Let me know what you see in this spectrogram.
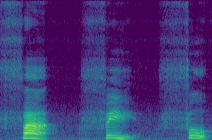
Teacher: cara pengucapannya adalah gigi kelinci kita yang dua itu tempelan keperut bibir bawah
